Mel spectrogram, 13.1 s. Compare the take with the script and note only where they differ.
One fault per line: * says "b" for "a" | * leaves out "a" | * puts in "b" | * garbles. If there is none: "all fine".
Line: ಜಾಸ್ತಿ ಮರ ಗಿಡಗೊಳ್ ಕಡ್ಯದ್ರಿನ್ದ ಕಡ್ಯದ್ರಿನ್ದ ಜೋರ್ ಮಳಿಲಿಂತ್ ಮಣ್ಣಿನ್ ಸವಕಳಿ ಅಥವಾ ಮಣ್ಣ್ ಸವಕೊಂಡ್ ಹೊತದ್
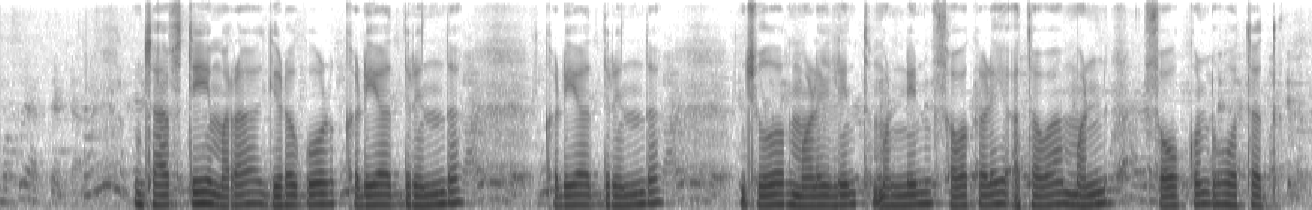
all fine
